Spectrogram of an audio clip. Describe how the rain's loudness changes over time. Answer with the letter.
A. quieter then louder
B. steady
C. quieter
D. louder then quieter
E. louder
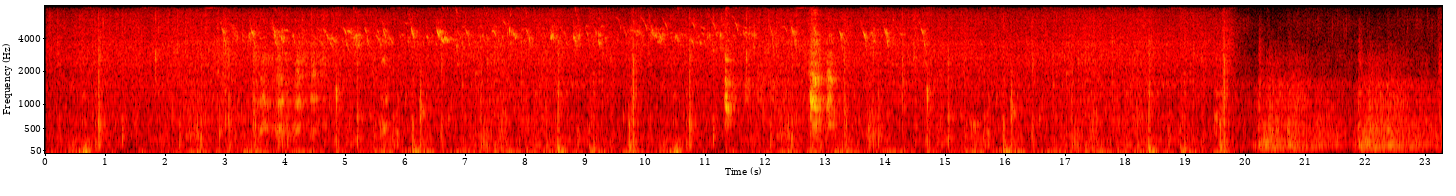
B.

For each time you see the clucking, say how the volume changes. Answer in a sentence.
You can hear the clucking from 2.8 to 14.8 s, at a steady volume.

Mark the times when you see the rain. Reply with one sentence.
The rain can be heard from 0.0 to 23.2 s.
